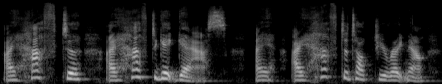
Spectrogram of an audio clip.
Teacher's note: when we have that phrase, have to, after so many years, we've smashed it together, we've devoiced it.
